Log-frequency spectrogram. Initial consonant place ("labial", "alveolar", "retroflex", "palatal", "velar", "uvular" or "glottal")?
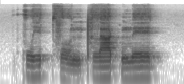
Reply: velar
